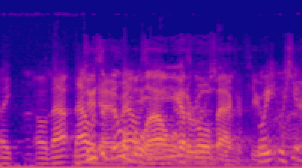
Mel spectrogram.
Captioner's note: overlapping chatter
